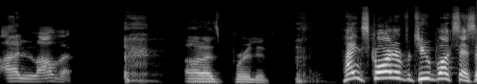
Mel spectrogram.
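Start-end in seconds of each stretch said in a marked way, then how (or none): 0.0-2.7 laughing. Real, not acted. Laughing at a cheeky donation.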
